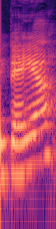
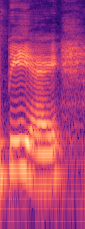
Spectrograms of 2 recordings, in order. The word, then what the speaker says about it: BA: A lot of us say Bea. I said Bea for the longest time until I actually talked to Joe BA to find out how to say his name. So the correct pronunciation is BA.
